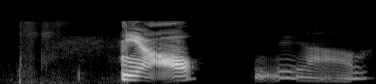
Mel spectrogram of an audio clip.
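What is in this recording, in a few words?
"niao3", Mandarin Chinese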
